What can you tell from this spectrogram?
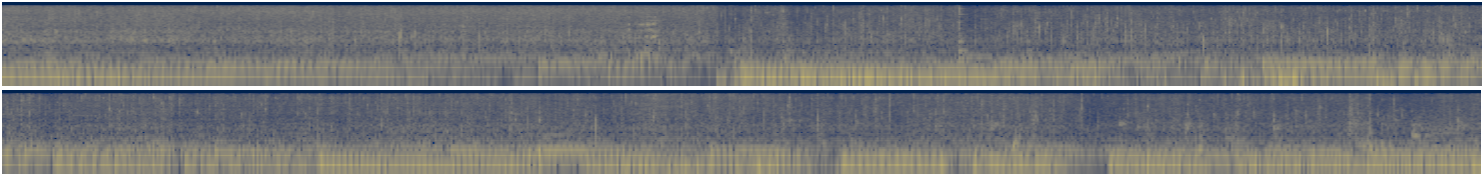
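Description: Chicken wings deep-frying in hot oil in a wok: a steady crackling sizzle with many small pops. Background music with a low, stepping melody plays alongside.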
